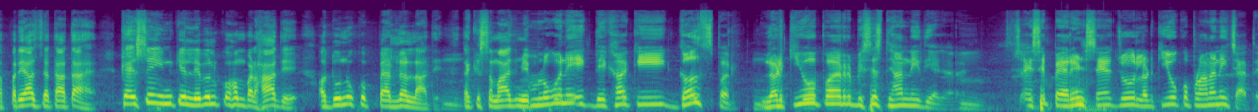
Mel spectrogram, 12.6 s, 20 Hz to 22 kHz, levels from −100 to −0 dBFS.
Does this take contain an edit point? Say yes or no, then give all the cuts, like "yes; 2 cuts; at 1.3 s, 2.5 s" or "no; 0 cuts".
yes; 2 cuts; at 5.3 s, 10.2 s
